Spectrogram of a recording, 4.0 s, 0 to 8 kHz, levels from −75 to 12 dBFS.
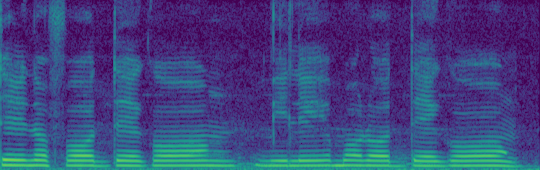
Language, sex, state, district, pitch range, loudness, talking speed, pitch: Chakma, female, Tripura, Unakoti, 225-230 Hz, -13 LUFS, 90 wpm, 230 Hz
